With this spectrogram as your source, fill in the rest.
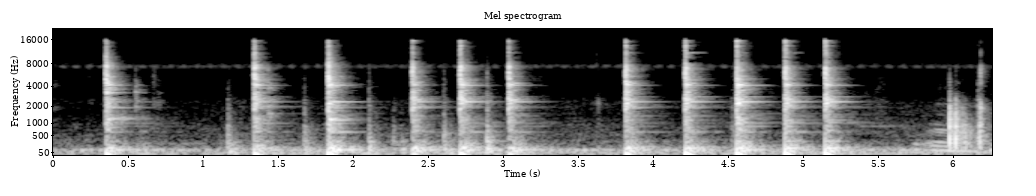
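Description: A hammer strikes a metal wrench with sharp, ringing clangs.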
